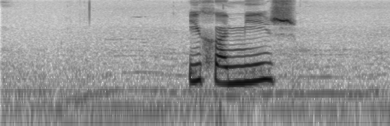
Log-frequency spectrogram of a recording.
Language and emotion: Russian, sad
